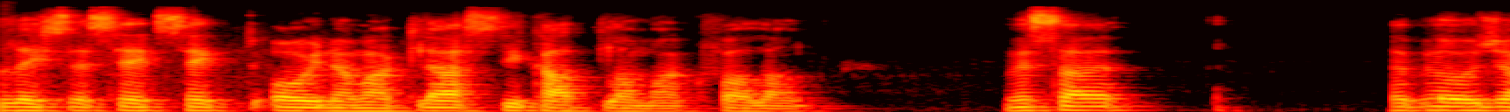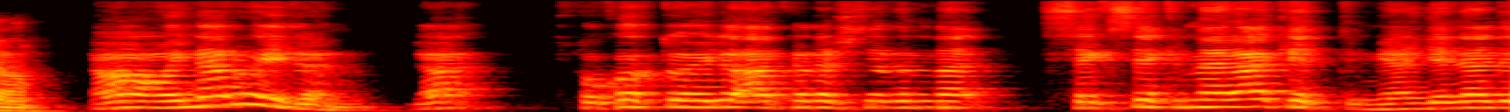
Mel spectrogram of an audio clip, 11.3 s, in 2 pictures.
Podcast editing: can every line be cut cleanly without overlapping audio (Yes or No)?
Yes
